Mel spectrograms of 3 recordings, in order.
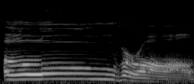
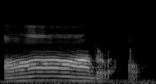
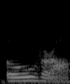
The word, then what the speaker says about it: Overall: right i do but mine is a long o mrs overall that o says its name i'm not mrs auberal yeah mrs overall so we'll talk about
